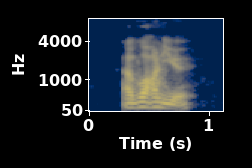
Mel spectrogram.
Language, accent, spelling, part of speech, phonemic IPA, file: French, France, avoir lieu, verb, /a.vwaʁ ljø/, LL-Q150 (fra)-avoir lieu.wav
- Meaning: to take place, happen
